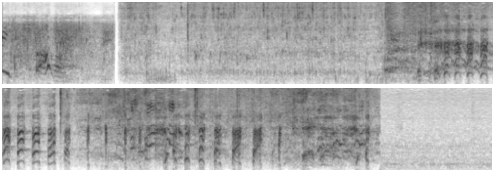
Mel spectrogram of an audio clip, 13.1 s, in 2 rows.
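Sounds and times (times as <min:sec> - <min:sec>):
water splashing and trickling: 0:00.0 - 0:11.6
person plunging into pool: 0:01.6 - 0:11.6
person laughing: 0:05.1 - 0:11.6.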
